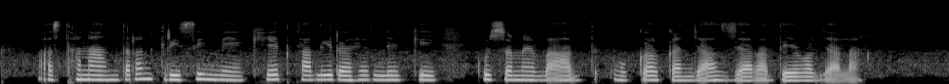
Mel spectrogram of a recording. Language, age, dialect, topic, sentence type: Bhojpuri, 25-30, Northern, agriculture, statement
